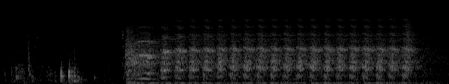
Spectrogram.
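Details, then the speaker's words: 1989 Honda Prelude after original timing belt replacement, engine cranked with coil unplugged to circulate oil after sitting, in neutral: starter spins engine evenly, no clunks or scraping; cranking sounds healthy. "I also just want to crank it just so I can hear what's going on if I did something wrong it'll make itself pretty apparent"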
